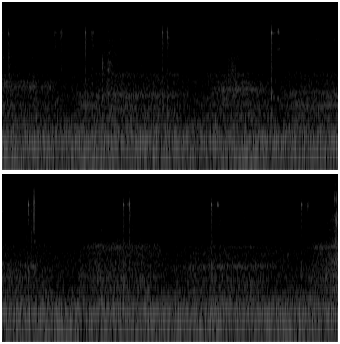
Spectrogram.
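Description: Faint computer mouse clicks, several irregularly spaced clicks, some in quick pairs, over near-silent room tone: the 'Again!' button on an online list randomizer being clicked to re-shuffle the list.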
